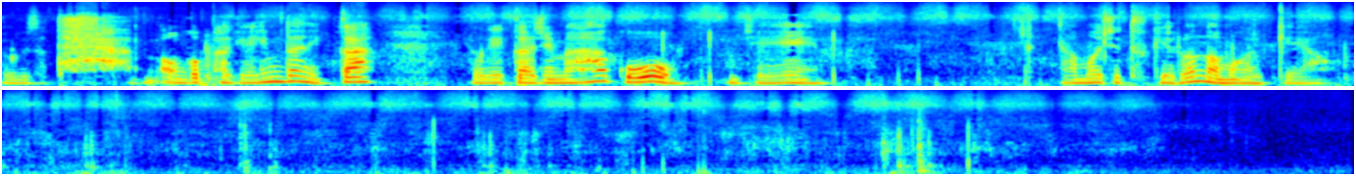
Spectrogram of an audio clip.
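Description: A felt eraser rubs across a chalkboard.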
